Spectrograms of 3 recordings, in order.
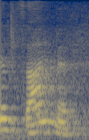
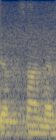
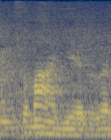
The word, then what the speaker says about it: Alzheimer: e la malattia di Alzheimer La chiamavano isomeyer perché non la sapeva pronunciare nessuno ed era ancora peggio era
